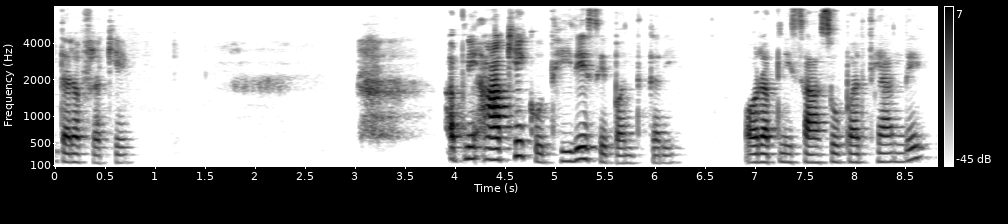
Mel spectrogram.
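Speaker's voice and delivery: soft, unhurried meditation voice with long pauses; guided meditation. Acted. Leads a guided relaxation meditation. (धीमी, शांत ध्यान निर्देश की आवाज़)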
